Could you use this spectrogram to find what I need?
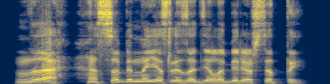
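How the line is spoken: Chuckling. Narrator (Russian): хохотнул Ирон

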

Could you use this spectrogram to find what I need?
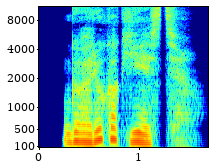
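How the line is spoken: Tired sigh. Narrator (Russian): вздыхая устало

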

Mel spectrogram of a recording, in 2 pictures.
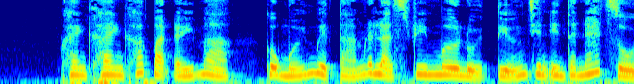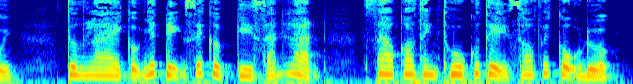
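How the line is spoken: Bursting out laughing. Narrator (Vietnamese): Vũ Minh Hân cười phá lên

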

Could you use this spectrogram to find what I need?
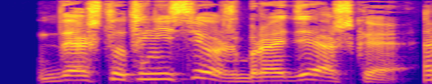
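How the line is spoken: Growl. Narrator (Russian): рыкнул

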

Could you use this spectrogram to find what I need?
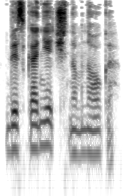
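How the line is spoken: Quiet. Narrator (Russian): сказал он тихо

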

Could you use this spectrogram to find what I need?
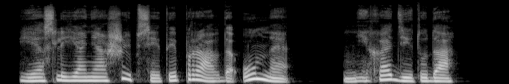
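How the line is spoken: Whispered. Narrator (Russian): прошептал он

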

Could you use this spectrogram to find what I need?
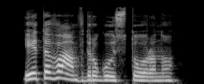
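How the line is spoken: Sleepy, grumpy mutter. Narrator (Russian): Пробурчал недовольный и сонливый Олег

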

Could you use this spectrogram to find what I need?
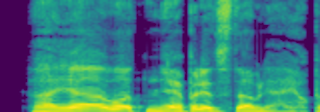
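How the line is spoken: Breathless wheeze. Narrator (Russian): признался барон, перевел дух и просипел

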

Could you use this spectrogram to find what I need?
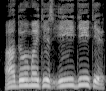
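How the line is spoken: Shout. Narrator (Russian): крикнул Джим

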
